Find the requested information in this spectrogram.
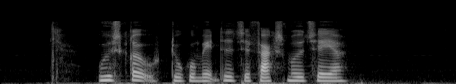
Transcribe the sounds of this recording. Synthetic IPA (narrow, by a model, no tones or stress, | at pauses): uð̞ˠsɡ̥ʁɛʊ̰d̥o̝kʰumen̰d̥ð̩ˠt͡sʰe̝lfɑ̈ɡ̥smo̝ð̞ˠt͡sʰɛ̰ɪɐ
